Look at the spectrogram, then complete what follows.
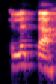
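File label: "keletah", Malay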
